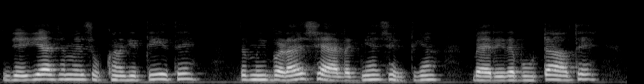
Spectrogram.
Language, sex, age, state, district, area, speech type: Dogri, female, 30-45, Jammu and Kashmir, Reasi, rural, spontaneous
